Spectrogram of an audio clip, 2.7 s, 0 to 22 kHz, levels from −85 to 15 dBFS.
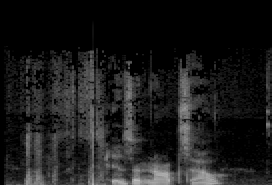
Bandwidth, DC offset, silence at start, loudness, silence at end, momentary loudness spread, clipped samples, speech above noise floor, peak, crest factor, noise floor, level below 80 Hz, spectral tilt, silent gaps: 16.5 kHz; under 0.1%; 0.25 s; -22 LUFS; 0.5 s; 17 LU; under 0.1%; 20 dB; 0 dBFS; 24 dB; -40 dBFS; -52 dBFS; -4 dB/octave; none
